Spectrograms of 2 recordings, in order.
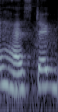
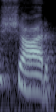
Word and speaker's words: C#: Next one जो है वो मैं तो इसे हैशटैग बोलती हूँ बट इसकी प्रोनाउंसिएशन जो है वो शार्प है, C#.net।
